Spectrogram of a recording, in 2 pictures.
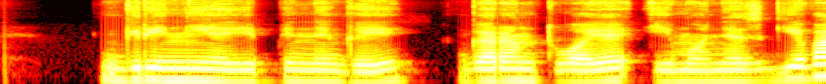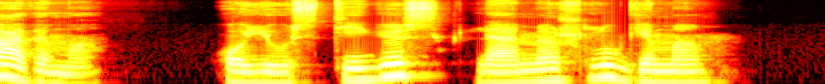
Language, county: Lithuanian, Kaunas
